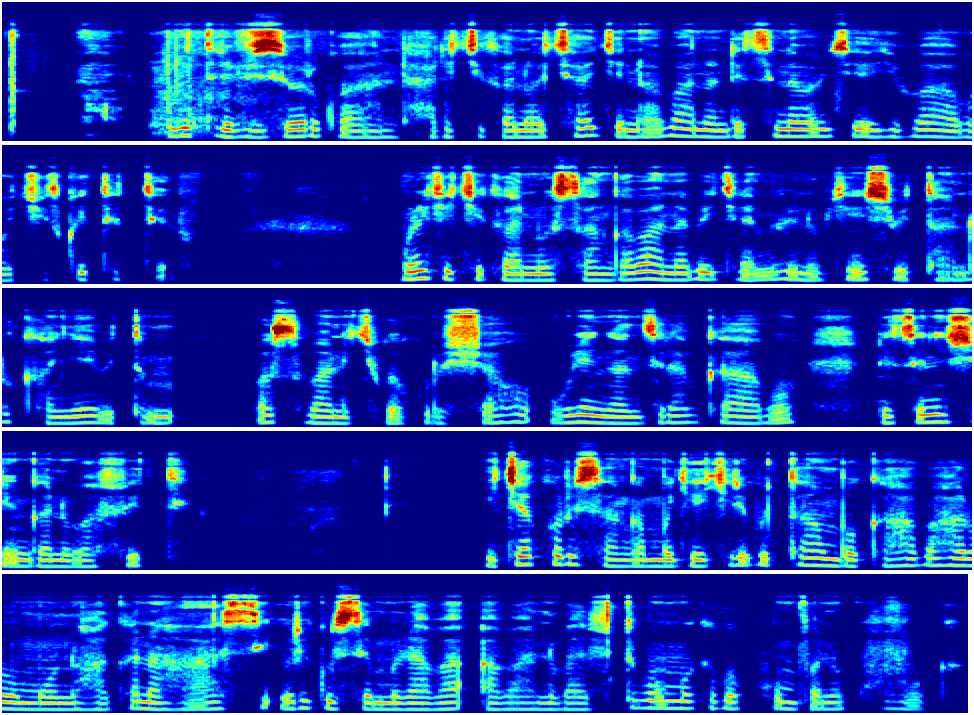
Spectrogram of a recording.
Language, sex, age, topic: Kinyarwanda, female, 25-35, education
